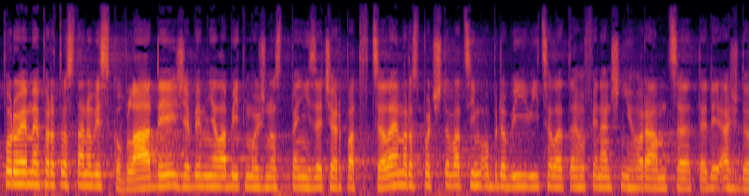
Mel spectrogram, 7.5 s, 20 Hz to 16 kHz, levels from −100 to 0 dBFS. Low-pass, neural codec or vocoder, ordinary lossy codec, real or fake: 14.4 kHz; none; MP3, 64 kbps; real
